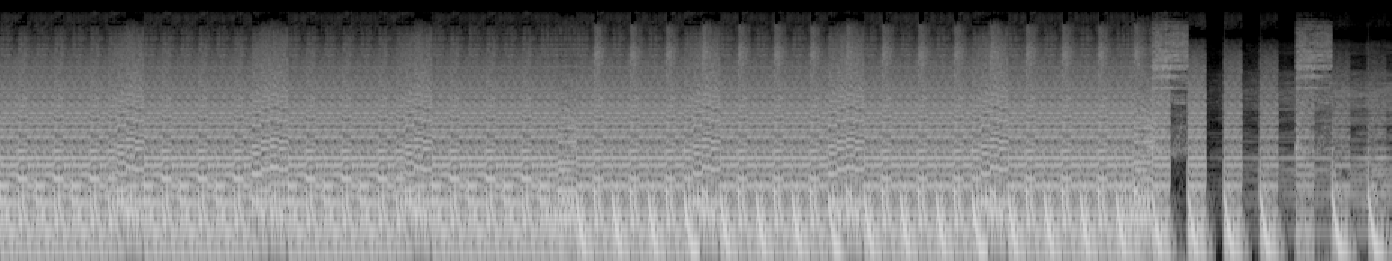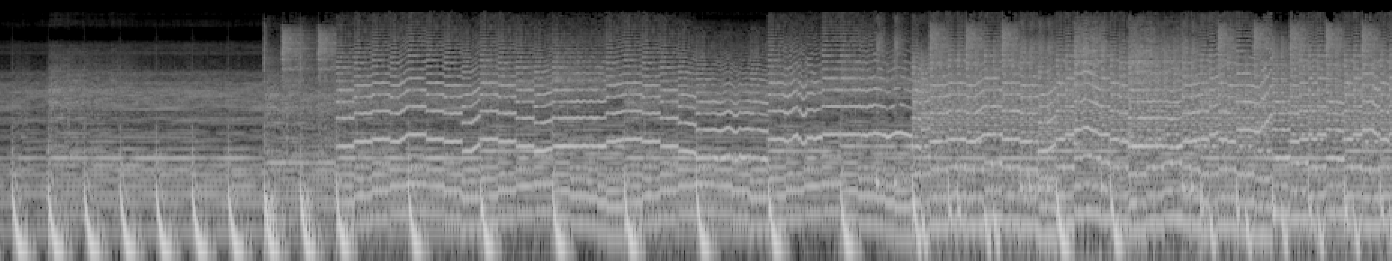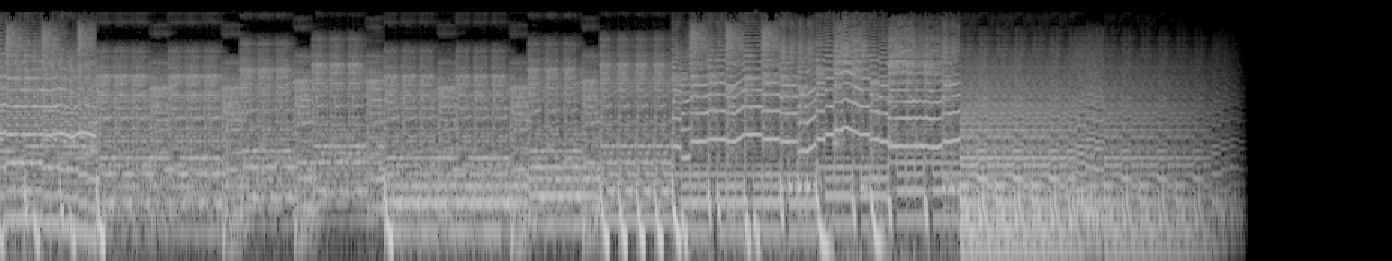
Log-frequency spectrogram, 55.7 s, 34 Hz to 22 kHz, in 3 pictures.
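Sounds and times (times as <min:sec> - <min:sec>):
four-channel Amiga Protracker 8-bit rock music: 0:00.0 - 0:53.8.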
